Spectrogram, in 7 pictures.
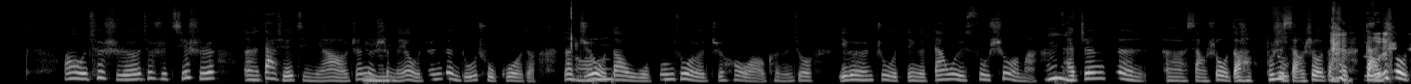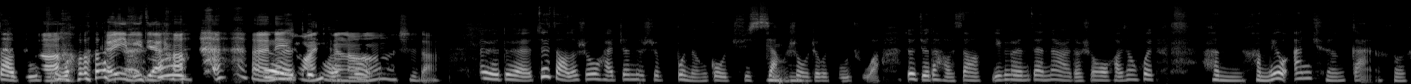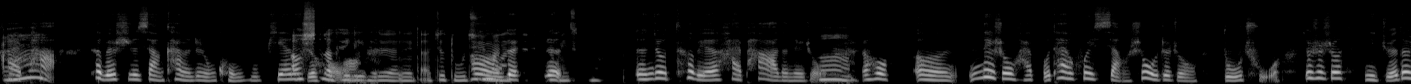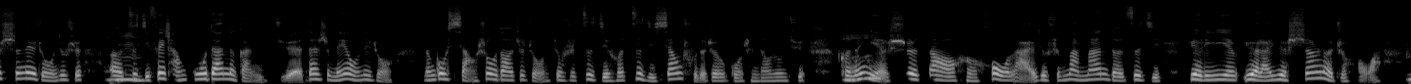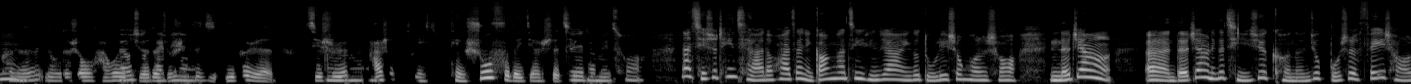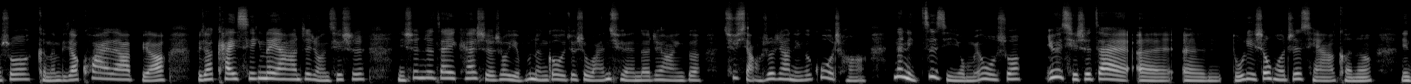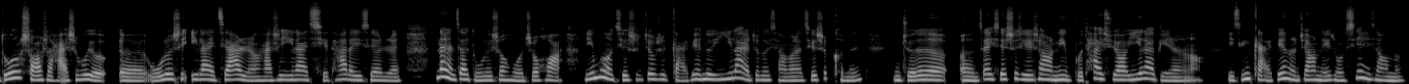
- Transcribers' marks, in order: laughing while speaking: "独 啊，独了 啊，可以理解哈，啊，那是完全了"; laughing while speaking: "不是享受到，感受到独处。然后"; teeth sucking
- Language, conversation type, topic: Chinese, podcast, 第一次独立生活教会了你哪些事？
